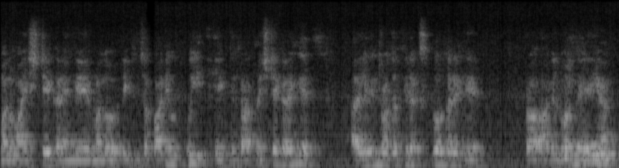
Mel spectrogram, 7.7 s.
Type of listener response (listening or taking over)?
taking over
